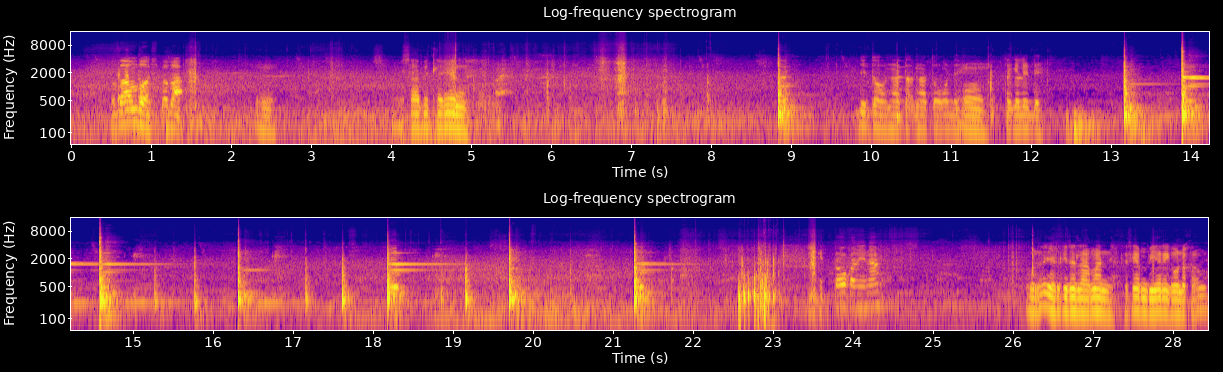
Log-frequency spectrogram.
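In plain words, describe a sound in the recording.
Heavy metal parts clank and knock.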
